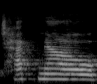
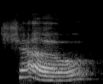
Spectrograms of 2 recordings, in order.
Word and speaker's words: TCHO: Other people pronounce it cho, or some people have heard pronounce it techno because they think it's some, abbreviation for that. It's actually pronounced cho, as in the first 3 letters in chocolate.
